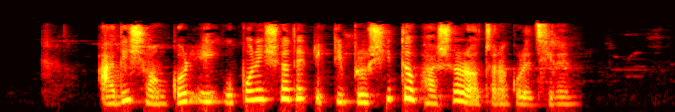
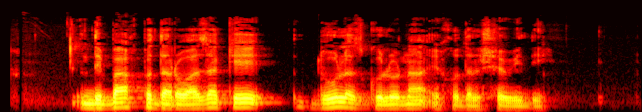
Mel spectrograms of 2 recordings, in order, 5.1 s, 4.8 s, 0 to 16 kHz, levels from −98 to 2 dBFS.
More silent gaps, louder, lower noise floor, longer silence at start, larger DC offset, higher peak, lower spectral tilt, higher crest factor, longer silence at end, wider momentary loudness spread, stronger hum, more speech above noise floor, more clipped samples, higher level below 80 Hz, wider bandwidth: neither; about the same, -21 LUFS vs -22 LUFS; about the same, -71 dBFS vs -68 dBFS; first, 0.75 s vs 0.5 s; neither; about the same, -2 dBFS vs -2 dBFS; second, -0.5 dB/octave vs -6.5 dB/octave; about the same, 22 dB vs 20 dB; about the same, 0.8 s vs 0.75 s; second, 10 LU vs 14 LU; neither; about the same, 48 dB vs 46 dB; neither; second, -70 dBFS vs -56 dBFS; about the same, 8.4 kHz vs 9.2 kHz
